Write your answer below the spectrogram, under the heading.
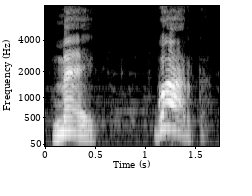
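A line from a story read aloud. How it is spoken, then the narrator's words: Woman screaming. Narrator (Italian): lei urlò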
